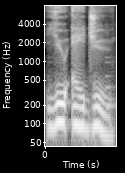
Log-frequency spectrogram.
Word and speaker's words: Yuezhi: His task was simple: travel west, find a tribe called the Yuezhi, pronounced Yu-e-ju.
